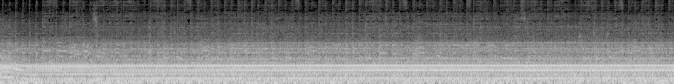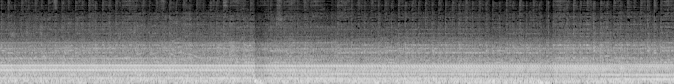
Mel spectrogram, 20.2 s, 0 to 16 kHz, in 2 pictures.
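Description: Mercedes M-Class V8 engine heard from inside the cabin with tyre and road noise, cruising at a steady engine speed. The revs drop sharply right at the start and ease lower again near the end.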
